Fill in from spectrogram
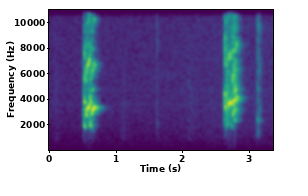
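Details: Rosy-faced lovebird letting out two piercing, harsh screeches about two seconds apart, with a brief faint buzz right after the second.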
